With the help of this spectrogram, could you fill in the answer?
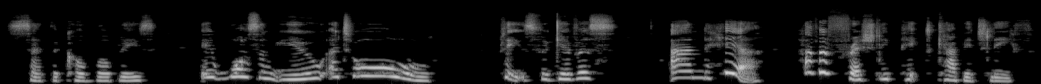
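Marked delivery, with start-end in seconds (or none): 2.0-10.4 gentle apology. Acted. Cobwobblies offering the snail a cabbage leaf. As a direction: make amends gently.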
